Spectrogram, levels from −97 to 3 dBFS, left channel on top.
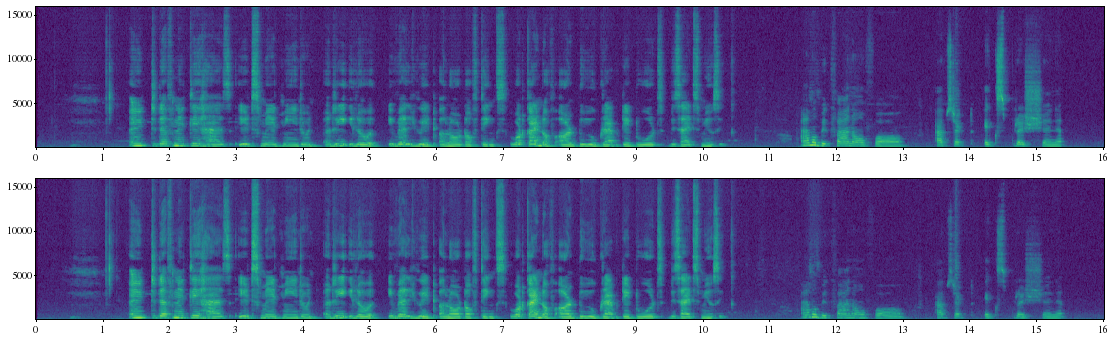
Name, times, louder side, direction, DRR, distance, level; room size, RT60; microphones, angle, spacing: voice 1, 1.4-10.3, right 2 dB, 20° right, 0.4 m, -28 dB
voice 2, 11.5-13.0 13.5-13.9 14.2-15.4, left 5 dB, 70° left, 0.4 m, -32 dB
2.1 x 2.1 x 3.4 m
head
